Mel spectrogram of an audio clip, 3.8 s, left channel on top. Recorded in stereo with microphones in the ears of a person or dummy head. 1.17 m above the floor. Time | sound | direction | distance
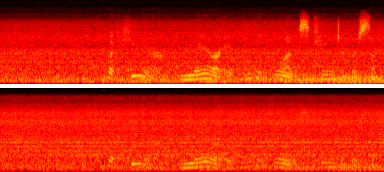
0.0 | running water | 65° right (ahead or behind) | 3 m
1.1 | a woman speaking | 45° left (ahead or behind) | 0.7 m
